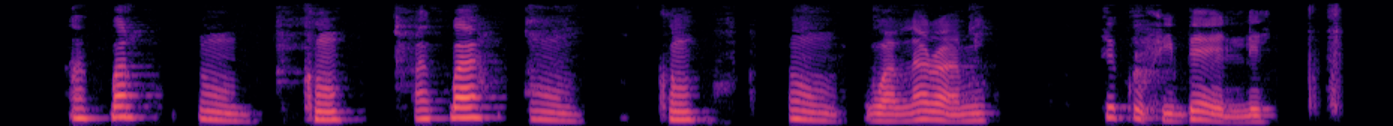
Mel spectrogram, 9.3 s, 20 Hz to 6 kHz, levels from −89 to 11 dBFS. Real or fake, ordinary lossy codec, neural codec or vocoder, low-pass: real; none; none; 5.4 kHz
